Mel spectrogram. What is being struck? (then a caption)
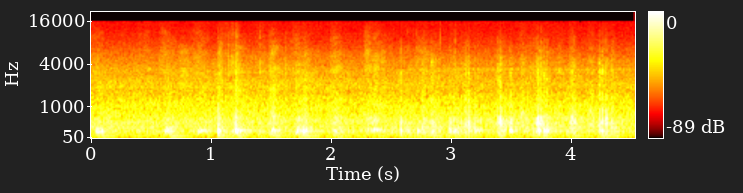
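Molded EVA headphone case. Both hands tap quickly with fingertips and nails on the lid of a medium, hollow, black molded hard-shell EVA headphone case. The result is a steady patter of short, hollow knocks centered on a low-mid tone, with occasional sharper clicks and almost no ring.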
